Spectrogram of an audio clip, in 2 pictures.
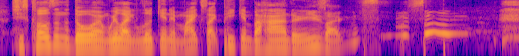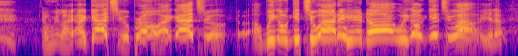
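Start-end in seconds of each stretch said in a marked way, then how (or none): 3.5-5.4 high, slow, pitiful apology in a put-on voice; sheepish friend voice. Imitating Mike's apology from door. 6.0-10.0 put-on hyped kid voice. Kids calling to trapped friend.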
